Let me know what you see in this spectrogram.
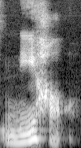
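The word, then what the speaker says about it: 你好: a fairly simple rule when there are two third tones in a row the first one becomes a second tone it would be really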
